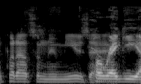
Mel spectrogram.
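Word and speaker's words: Jauregui: I like the way you say her last name because you do not say it the way it looks. Oh, how do you say it? Haregi. Haregi. Yeah. How does it look? It looks like Juaregi.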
